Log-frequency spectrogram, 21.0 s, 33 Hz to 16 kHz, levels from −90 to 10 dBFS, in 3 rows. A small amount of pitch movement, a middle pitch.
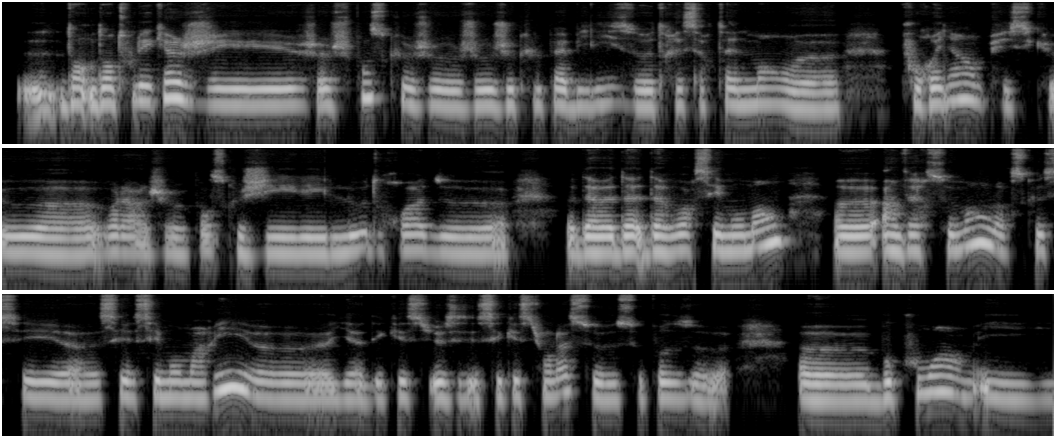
Yes: narrow, 2.0 semitones; medium, 175 Hz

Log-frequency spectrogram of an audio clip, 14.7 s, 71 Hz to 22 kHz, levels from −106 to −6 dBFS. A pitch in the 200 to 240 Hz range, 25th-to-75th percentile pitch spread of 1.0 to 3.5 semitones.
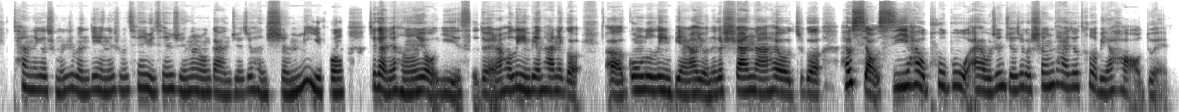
Yes: high, 215 Hz; average, 3.1 semitones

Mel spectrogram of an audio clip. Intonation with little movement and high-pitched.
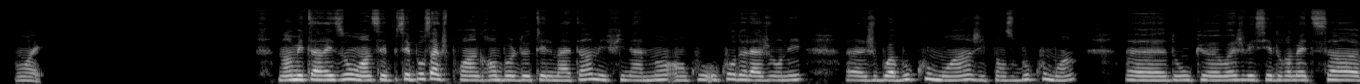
Yes: narrow, 1.8 semitones; high, 200 Hz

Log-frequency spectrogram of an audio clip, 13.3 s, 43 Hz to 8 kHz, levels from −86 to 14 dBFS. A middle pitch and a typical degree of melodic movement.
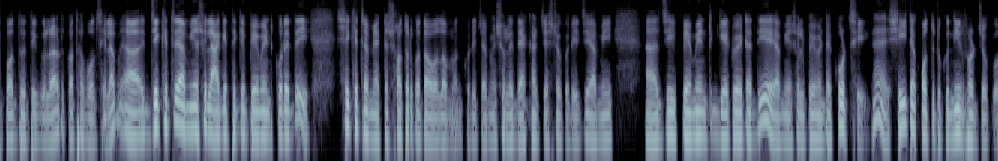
No: low, 105 Hz; average, 3.4 semitones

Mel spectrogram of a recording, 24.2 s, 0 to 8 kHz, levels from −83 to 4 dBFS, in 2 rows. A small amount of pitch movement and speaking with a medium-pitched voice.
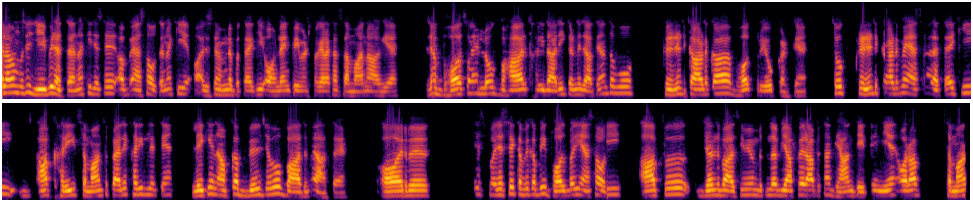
No: average, 3.7 semitones; medium, 160 Hz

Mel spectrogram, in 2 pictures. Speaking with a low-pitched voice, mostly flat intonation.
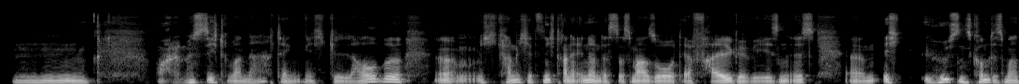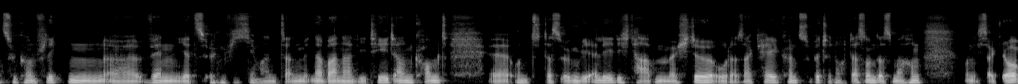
Yes: very low, 85 Hz; narrow, 2.3 semitones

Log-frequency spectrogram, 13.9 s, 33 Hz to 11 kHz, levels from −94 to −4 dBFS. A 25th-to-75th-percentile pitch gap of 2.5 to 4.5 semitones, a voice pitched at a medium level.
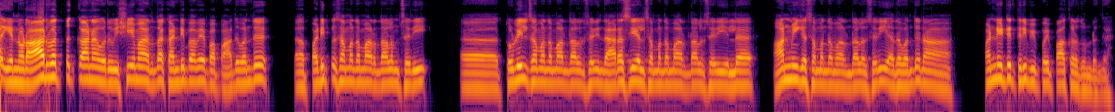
Yes: average, 3.0 semitones; medium, 150 Hz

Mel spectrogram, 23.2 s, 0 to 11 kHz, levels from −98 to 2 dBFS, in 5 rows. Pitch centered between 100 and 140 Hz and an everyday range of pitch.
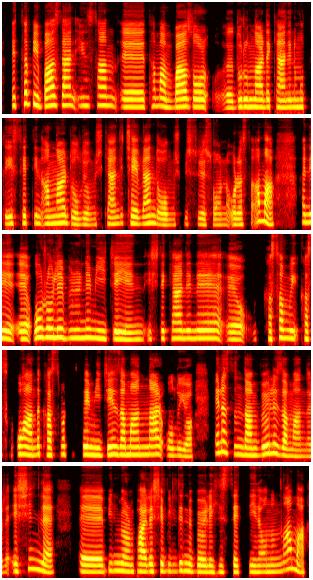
No: high, 220 Hz; average, 3.0 semitones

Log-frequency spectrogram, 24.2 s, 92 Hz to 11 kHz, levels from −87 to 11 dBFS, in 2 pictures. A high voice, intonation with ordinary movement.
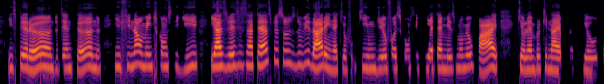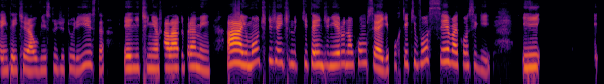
Yes: high, 240 Hz; average, 3.7 semitones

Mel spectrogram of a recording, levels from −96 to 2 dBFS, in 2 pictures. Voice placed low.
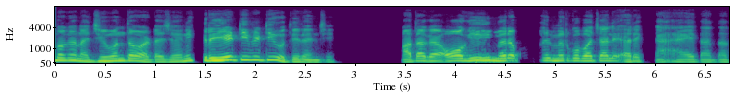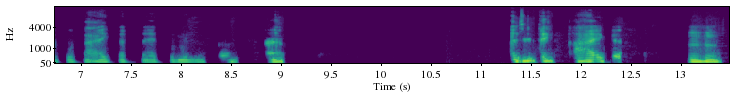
Yes: low, 130 Hz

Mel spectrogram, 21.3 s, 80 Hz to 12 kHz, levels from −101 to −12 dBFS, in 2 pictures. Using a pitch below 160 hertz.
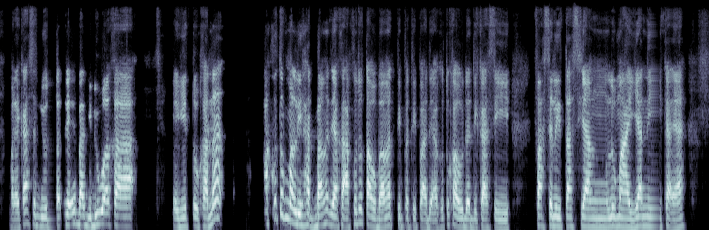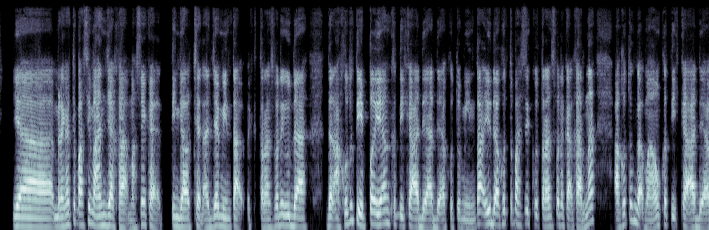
Yes: low, 135 Hz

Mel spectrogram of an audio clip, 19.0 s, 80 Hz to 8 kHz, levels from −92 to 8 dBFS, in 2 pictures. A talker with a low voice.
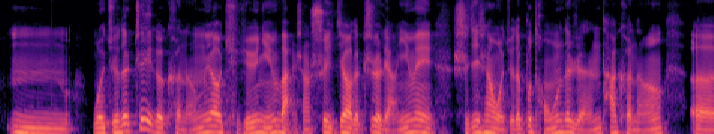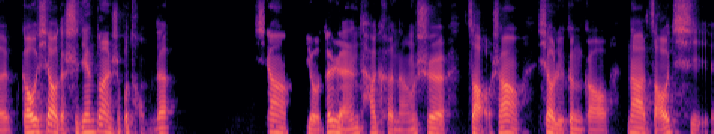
Yes: low, 115 Hz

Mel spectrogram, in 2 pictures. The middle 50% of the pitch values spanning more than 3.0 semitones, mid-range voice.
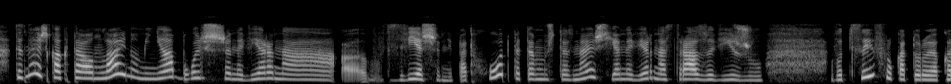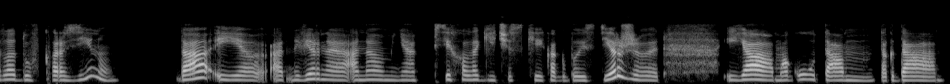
No: average, 4.3 semitones; high, 220 Hz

